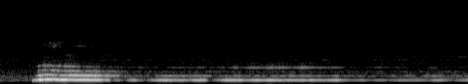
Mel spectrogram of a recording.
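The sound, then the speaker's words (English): A voice hums a steady, low closed-mouth "mmm" that swells in loudly at first, then settles into a softer, continuous drone held at one pitch, with only a brief dip partway through. “Just the M sound. Keep humming.”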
